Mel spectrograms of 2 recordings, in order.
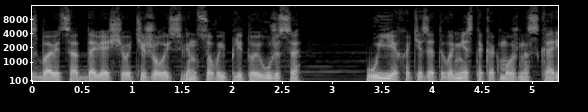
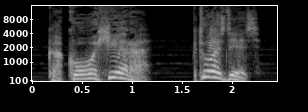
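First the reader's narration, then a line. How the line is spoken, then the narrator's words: Hoarse croaking shout. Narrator (Russian): Крикнул он, и собственный голос напомнил карканье смертельно больной вороны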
